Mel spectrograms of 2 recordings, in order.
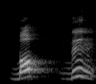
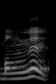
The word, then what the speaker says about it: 먹는: 그래서 얘도 먹는 이렇게 하지 않고 우리가 그냥 편하게 발음하면 먹는 이렇게 되잖아요.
